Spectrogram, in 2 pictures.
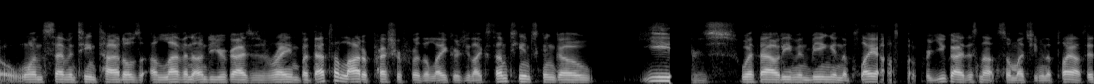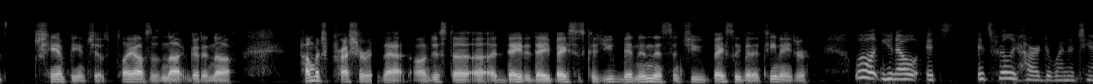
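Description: Lost AMR speech frames: corrupted frames failed their checksum, so the AMR-WB decoder, running at 12.65 kbit/s, repeated its last good pitch and vocal-tract settings at falling gain. At 6.69–7.03 s about 220 ms is concealed, dropping to near silence. From 8.78 to 9.23 s, between "even being in the" and "you guys it's not", short gaps warble. At 10.99–11.10 s, after "much even the playoffs", the sound drops to near silence. At 14.65–14.76 s, between "much pressure" and "that on just a", it dips.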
